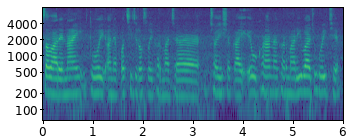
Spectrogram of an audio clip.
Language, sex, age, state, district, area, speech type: Gujarati, female, 30-45, Gujarat, Junagadh, urban, spontaneous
